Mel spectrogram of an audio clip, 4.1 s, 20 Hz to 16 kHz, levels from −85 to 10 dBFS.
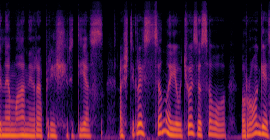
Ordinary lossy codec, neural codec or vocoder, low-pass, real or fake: Opus, 24 kbps; autoencoder, 48 kHz, 128 numbers a frame, DAC-VAE, trained on Japanese speech; 14.4 kHz; fake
